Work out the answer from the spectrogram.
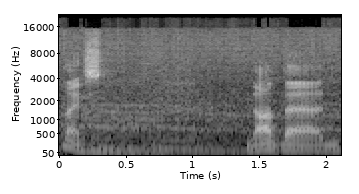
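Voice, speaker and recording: A man's voice: fairly low pitch, drawn-out words, background noise. A man giving casual gameplay commentary as host, with a dry, wry, understated way of talking. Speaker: gaming video host.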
